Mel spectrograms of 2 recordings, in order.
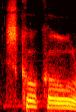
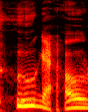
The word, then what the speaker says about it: Schuylkill: And that name, Schuylkill, the way it's spelled S-C-H-U-Y, kind of shkui, and then kill.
